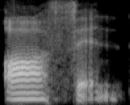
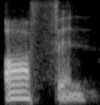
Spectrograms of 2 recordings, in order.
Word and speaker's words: often: syllables subtly subtly nine don't say the t just say often and the looks like an o but sounds like ah ah often 10 you can say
